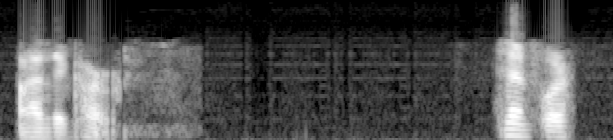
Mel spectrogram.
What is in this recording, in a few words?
Scottsdale Police, scanner audio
